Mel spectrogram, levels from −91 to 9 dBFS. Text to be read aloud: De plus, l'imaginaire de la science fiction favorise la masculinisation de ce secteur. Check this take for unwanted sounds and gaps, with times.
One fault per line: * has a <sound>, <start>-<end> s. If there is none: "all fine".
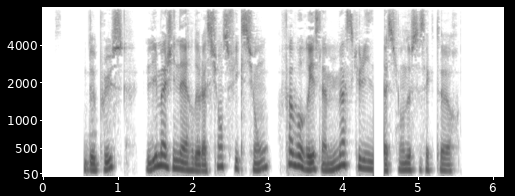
* has a dropout, 4.4-4.6 s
